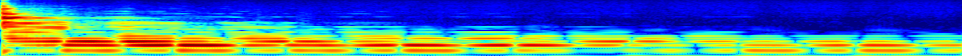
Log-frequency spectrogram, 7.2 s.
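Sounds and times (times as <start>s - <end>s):
guitar playing E with Univibe effect: 0.0s - 7.2s.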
